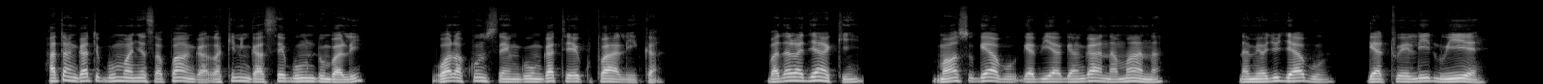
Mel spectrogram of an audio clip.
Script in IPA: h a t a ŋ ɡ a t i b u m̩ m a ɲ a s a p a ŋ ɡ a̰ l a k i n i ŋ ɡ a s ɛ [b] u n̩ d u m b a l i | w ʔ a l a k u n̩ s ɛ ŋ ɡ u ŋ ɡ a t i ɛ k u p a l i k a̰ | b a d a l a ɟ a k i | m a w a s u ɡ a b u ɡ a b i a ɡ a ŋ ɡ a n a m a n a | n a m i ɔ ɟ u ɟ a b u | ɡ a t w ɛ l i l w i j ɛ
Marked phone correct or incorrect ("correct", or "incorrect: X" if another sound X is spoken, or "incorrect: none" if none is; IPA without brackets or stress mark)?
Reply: correct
